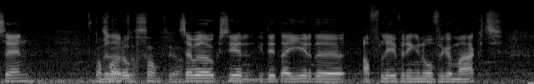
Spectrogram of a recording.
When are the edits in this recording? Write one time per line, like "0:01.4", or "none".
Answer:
none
